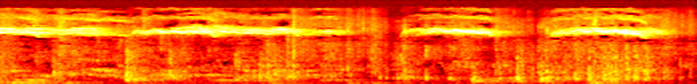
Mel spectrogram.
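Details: Orphaned homing pigeon chicks, rescued from a mosque minaret under renovation and being hand-fed, give thin, high, squeaky wheezing in three long bursts of about a second each, faint room hum underneath.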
